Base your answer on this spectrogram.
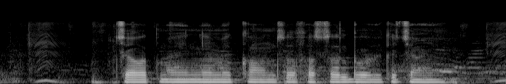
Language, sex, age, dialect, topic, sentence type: Bhojpuri, male, 18-24, Western, agriculture, question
